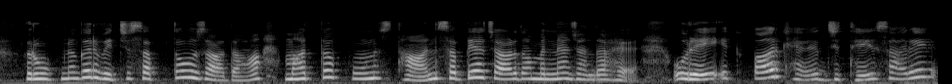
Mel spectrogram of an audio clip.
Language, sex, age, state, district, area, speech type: Punjabi, female, 18-30, Punjab, Rupnagar, urban, spontaneous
